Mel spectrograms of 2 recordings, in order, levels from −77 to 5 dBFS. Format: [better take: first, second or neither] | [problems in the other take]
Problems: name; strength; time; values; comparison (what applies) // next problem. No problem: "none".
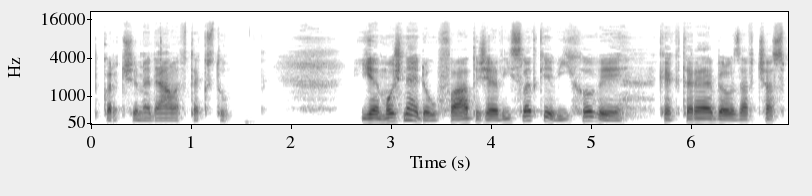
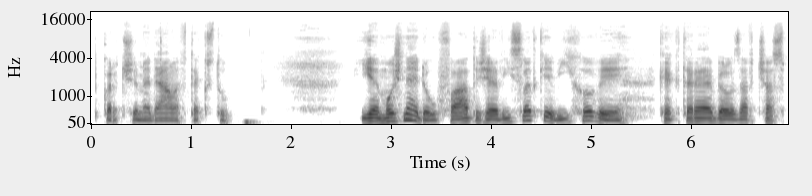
second | thin; somewhat; fading below 450 Hz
